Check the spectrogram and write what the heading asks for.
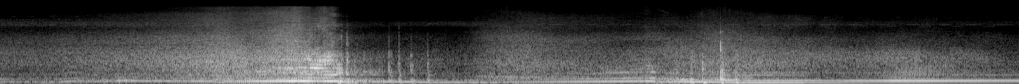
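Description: A car engine accelerating hard through the gears. The revs climb for about three seconds and drop sharply at a shift, climb again, then drop once more with a sharp crack about seven seconds in, before settling into a steady run.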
